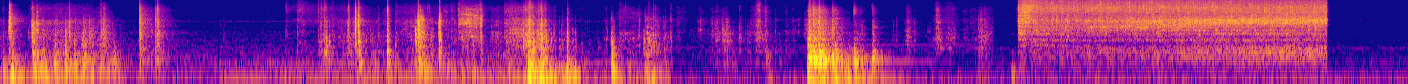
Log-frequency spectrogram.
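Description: A refrigerator crisper drawer being pulled open and its contents handled, with knocks and rustling. About eight seconds in, plums are tipped into an enamel bowl in the sink with a thud, then tap water runs into the bowl for about three seconds and cuts off suddenly.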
